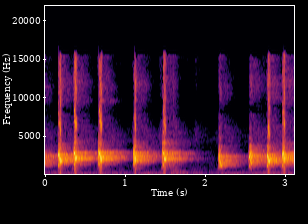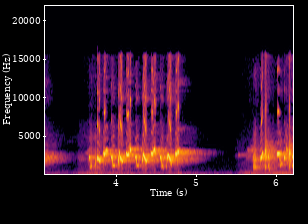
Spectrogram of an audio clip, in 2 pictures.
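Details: Sooty-headed bulbul in full 'gacor' voice: a string of hard, repeated chip notes slowing slightly, then a dense, fast warbling chatter and a final short burst, crisp 'ropel tajam' delivery.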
